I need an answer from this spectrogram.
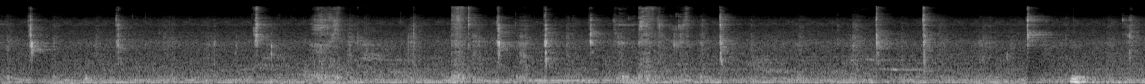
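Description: Close-miked chewing and crunching of raw salad vegetables, with scattered sharp clicks of a metal spoon against the plate, over a steady low hum.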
